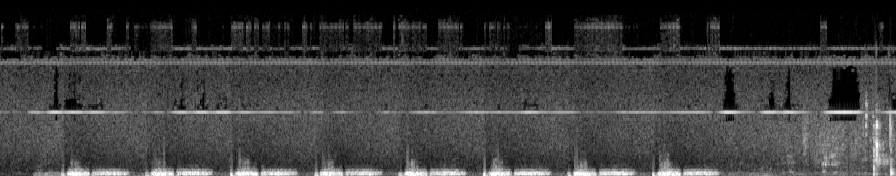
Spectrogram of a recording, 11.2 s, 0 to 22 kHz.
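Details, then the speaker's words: Calcified aortic valve: a soft second sound and harsh to-and-fro murmurs heard almost without heart sounds, at about 57 per minute. "لما يحصل كالسيفيكيشن في الايورتيك فالف السكند ساوند بيبقى ضعيف والمامز بتتسمع من غير تقريبا ساوندز"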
